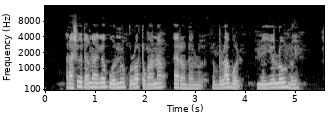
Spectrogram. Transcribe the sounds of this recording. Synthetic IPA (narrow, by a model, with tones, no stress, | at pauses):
ɾa˨ʃʊ˦˨ta˨na˦˨ke˦p̬u˨o˨nu˦kʊ˨lɔ˦tʊ˨ŋa˨na˦e˦˨ɾo˨do˨lo˨ɾi˨bʊ˨la˦bo˨l | me˨jo˦lo˦u˦no˨j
